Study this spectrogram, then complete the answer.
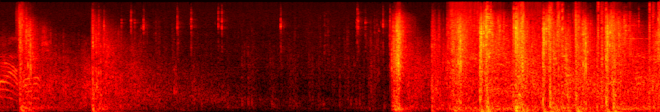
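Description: Bursts of gunfire in Apex Legends, with a couple of sharp shots early, a quiet lull, then dense rapid firing packed with impacts from about five seconds on, loud and close.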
